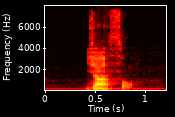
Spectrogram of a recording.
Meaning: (verb) 1. To bump into or brush against while in motion; to push aside 2. To move through by pushing and shoving 3. To be close to or in physical contact with
- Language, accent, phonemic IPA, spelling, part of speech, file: English, US, /ˈd͡ʒɑ.səl/, jostle, verb / noun, En-us-jostle.ogg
